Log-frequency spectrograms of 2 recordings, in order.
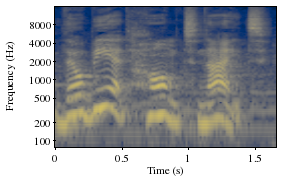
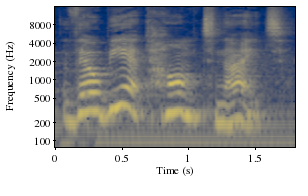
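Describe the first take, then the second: First: Will is contracted and joined to they. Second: The same.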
